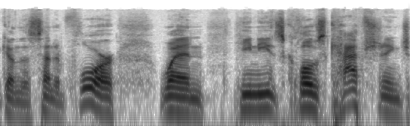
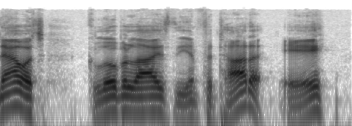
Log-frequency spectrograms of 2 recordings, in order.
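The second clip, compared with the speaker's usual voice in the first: put-on Minnesotan accent, done as a joke. Mocking a Democrat from Minnesota: mock Minnesota accent. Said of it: "Oh, that accent".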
